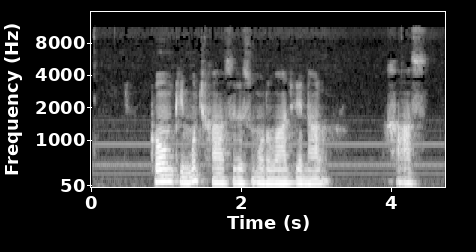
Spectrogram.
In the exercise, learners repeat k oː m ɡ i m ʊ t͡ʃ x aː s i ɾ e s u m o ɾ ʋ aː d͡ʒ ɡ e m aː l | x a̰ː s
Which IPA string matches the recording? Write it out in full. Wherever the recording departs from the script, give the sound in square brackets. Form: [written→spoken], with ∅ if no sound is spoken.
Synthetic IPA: k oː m [ɡ→k] i m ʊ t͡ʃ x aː s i ɾ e s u m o ɾ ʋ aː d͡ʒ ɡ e [m→n] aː l | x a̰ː s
